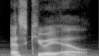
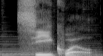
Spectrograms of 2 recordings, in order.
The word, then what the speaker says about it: SQL: I said SQAL, but my interviewer went on a wild tangent and said it was one word, sequel.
